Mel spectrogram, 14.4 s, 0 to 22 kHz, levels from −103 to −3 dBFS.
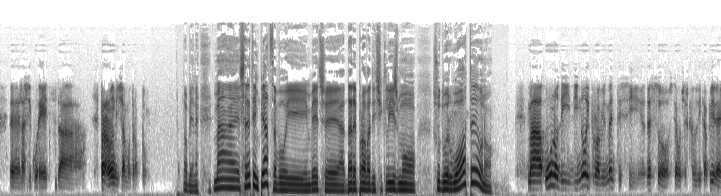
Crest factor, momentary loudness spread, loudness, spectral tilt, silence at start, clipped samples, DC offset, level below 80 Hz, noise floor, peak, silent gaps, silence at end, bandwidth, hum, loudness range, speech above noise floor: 18 dB; 13 LU; -18 LUFS; -7 dB/octave; 0.2 s; under 0.1%; under 0.1%; -48 dBFS; -56 dBFS; 0 dBFS; none; 0 s; 13.5 kHz; none; 5 LU; 39 dB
